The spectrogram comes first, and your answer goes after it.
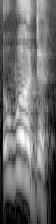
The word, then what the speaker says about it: would: There are two sounds we must not pronounce. The oo and the L sound are out. The oo is O. So COULD is could. And WOULD is would.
